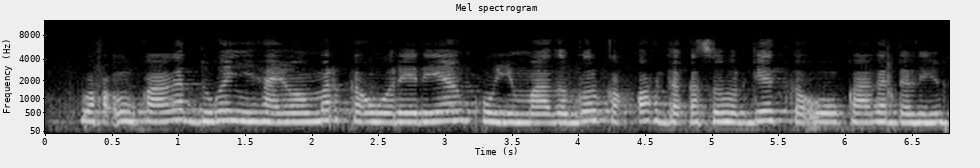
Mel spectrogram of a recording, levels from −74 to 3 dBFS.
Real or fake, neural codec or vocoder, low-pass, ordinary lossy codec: real; none; 7.2 kHz; AAC, 32 kbps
